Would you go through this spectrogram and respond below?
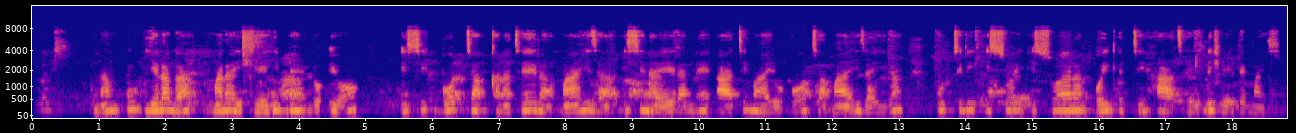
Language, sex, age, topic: Gamo, female, 18-24, government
